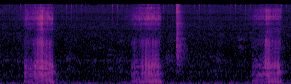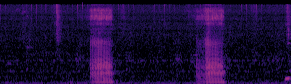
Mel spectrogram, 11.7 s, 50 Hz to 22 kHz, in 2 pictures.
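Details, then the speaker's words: A puppy (young female dog) snoring: five rhythmic, rumbling snores on the in-breath, about 26 a minute, with quiet pauses, in a small quiet room; the household's second snoring dog, like her mother. "Ты чё храпишь, малыш? Ой, моя девочка."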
